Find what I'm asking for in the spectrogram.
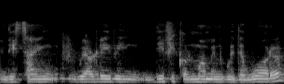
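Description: A man at medium pitch, with a Venezuelan accent. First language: Spanish. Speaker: resident giving public comment. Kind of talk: public comment. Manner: halting non-native speech.

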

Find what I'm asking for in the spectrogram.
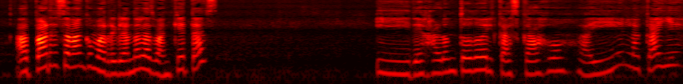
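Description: A woman speaks at a moderate pace in a fairly high pitch, her tone bright and sharp with lively intonation. Her loudness swings widely, and the sound is dry with no echo. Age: 20s. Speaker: vlogger. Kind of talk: casual talk to camera. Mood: mildly impatient, chatty. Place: car. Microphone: phone near.

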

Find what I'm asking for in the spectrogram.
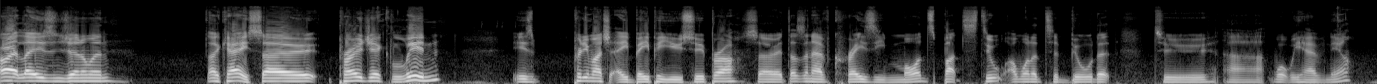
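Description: With an Australian accent, a man speaks at a fairly slow pace. His medium pitch shows ordinary variation. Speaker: automotive YouTuber and car sound impersonator. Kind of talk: gameplay commentary vlog. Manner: casual, frequent filler words.

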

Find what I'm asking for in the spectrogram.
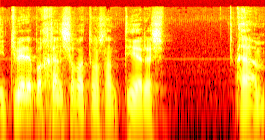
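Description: This is a man talking. His pitch is fairly low. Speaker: motivational speaker. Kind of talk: studio interview. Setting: studio. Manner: energetic. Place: studio. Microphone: studio mic.

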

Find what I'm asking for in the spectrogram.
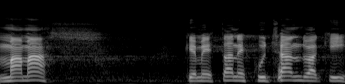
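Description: A man speaks at a high pitch with a bright, sharp tone. The background is quiet. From Argentina (Mendoza); Argentina. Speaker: catechetics speaker; speaker. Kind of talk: conference talk. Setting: stage with audience. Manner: animated. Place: hall.

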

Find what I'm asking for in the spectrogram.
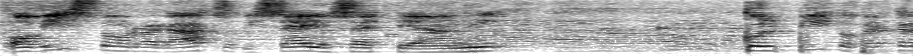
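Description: A man with a strong Bergamo accent speaks at a moderate pace and high pitch with ordinary pitch variation, while clear music plays in the background. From Bergamo, Italy. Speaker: event closing speaker. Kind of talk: reading a quotation aloud. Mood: grave, moralizing. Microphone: camera far.

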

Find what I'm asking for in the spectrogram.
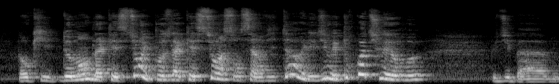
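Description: In a room with audible echo, a woman speaks at medium pitch and a moderate pace, her pitch swinging very widely. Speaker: video creator and spiritual coach. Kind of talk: fable storytelling, retelling a parable. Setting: home video, talking to camera. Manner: animated, dramatic, playing the king and servant; chatty, informal, with comic asides. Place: home room.

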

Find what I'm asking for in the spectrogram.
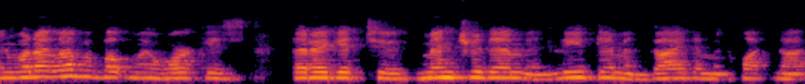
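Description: Somewhat breathy and fairly even in intonation, a woman speaks at a moderate pace over light background noise. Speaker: parent and team manager; guest. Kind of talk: casual conversation. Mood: reflective, slightly emotional. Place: home room. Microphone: webcam.

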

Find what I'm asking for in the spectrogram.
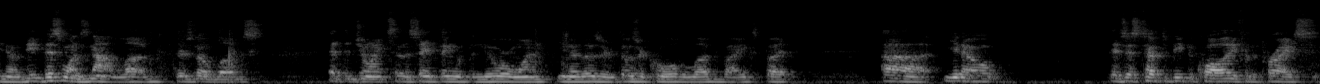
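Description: A man's voice at a moderate pace, fairly even intonation, and audible room echo. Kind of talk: casual vlog chat. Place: garage. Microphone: camera far.

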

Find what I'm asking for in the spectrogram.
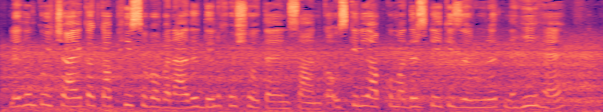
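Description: A woman at a moderate pace with hardly any pauses, dry sound with no echo, and noticeable background noise. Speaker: vlogger. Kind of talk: casual vlog chat. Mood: warm, reflective. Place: garden. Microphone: phone near.

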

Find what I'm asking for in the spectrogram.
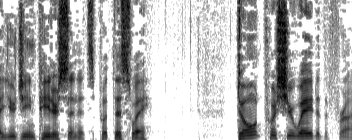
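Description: A man with a normal speaking voice at a moderate pace, over a quiet background. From US Midwest. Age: 50s. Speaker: pastor. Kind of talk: talk about ministry; sermon. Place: church.

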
